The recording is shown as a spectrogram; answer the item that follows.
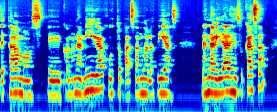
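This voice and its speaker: A woman speaks at a medium pitch. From Córdoba, Argentina. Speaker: podcast host. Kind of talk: interview.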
